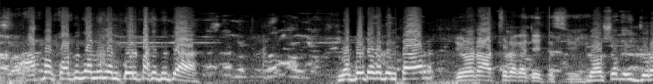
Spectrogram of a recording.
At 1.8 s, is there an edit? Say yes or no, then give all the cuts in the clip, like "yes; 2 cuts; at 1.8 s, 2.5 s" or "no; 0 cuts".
no; 1 cut; at 4.0 s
